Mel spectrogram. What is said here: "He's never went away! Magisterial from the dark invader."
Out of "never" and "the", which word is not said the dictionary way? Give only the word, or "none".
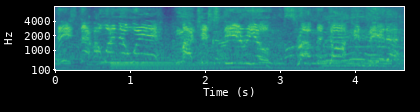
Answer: never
